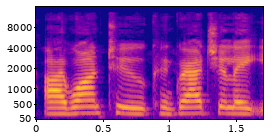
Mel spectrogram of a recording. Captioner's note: speaking French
